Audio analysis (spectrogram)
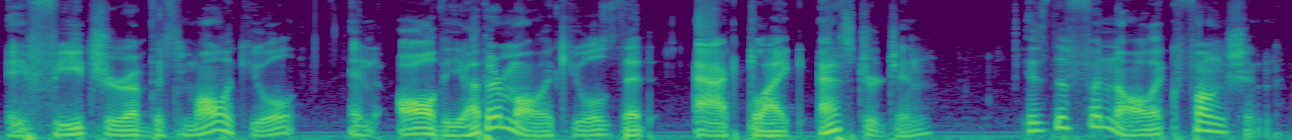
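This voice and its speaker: Deep-voiced man reading with lively intonation. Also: brisk, dry recording. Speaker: narrator reading an article aloud. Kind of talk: scripted narration of a science article.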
